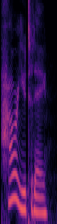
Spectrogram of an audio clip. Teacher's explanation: Did you feel how the voice rises at the end? Like a question? That's intonation.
